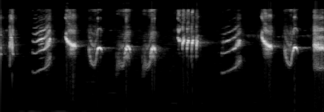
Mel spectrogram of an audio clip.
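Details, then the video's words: Long-tailed shrike's varied, lively song, used as a lure to stimulate silent shrikes: quick high squeaky slurred notes, some swooping downward, with a brief rapid stutter, about four notes per second. "suara burung pentet gacor isian variasi bisa untuk pancingan cendet malas bunyi"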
